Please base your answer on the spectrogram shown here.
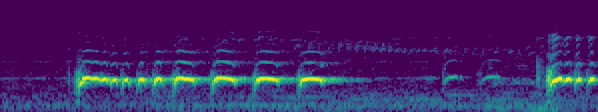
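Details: Local female zebra dove calling a male, used as a lure: a brief run of about six quick coo notes, a pause with two faint notes, then a louder renewed burst.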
